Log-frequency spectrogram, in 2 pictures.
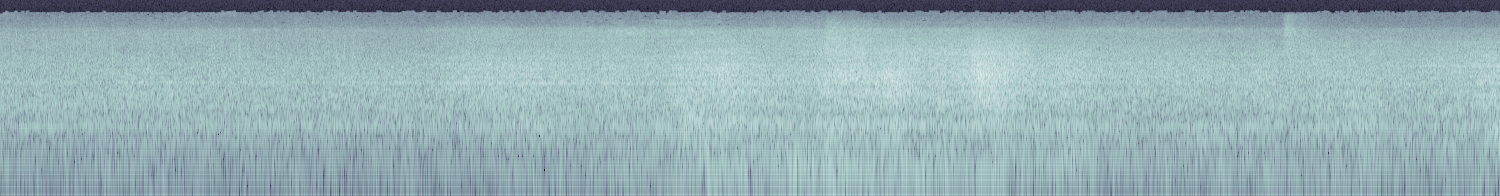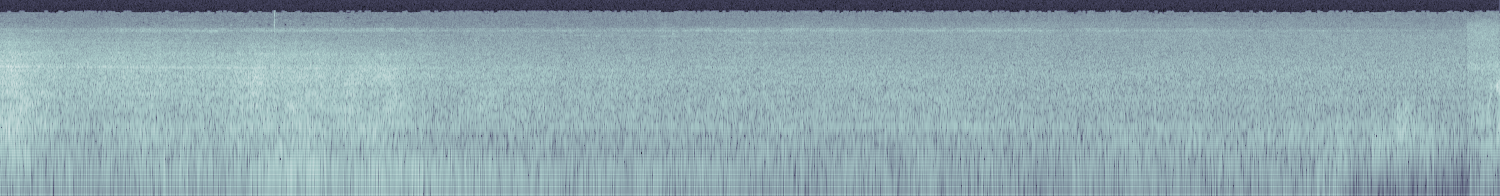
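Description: Airliner jet engines at a distance: a steady rumble with a faint whine through it, swelling louder about a quarter of the way in and again past the middle.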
